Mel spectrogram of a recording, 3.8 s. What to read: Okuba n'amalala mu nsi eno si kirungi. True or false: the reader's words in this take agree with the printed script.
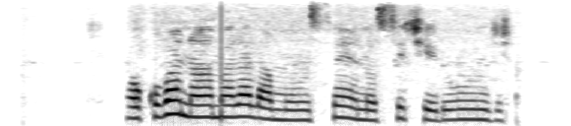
true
